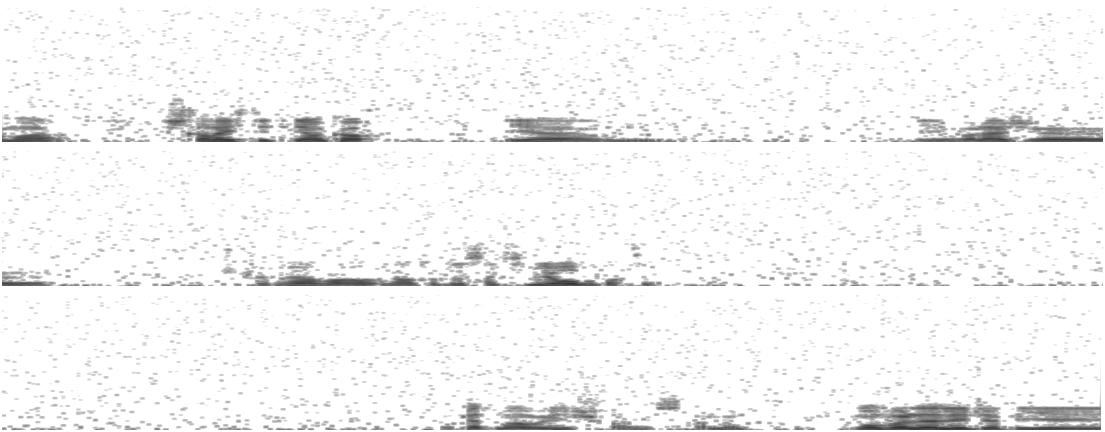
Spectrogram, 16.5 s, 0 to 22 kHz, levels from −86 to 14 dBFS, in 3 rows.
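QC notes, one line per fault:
Throughout: overdone noise removal. The noise reduction was pushed too hard on a noisy recording. Each frequency band that sits close to the tool's noise estimate gets pulled far down or shut off. Quiet parts of the speech fall below that line and vanish with the noise. Between phrases the background drops to near silence, dotted with twinkling specks where stray bands flicker on and off.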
